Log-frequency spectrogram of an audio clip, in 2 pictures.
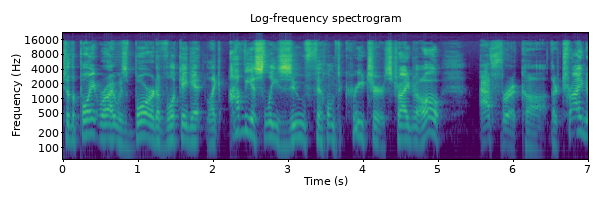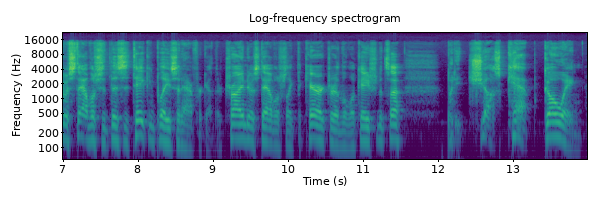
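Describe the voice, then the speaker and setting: Casual male podcast co-host, halting and tangential. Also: medium pitch, lively intonation, a bit bright. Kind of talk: casual film discussion.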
